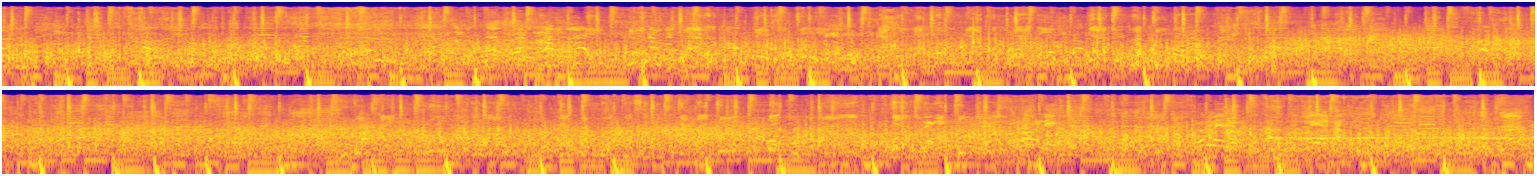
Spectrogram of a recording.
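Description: Continuous loud rush of churning sea water and wind while a purse seine is hauled in by hand over a boat's side, with music and voices running throughout. A brief steady tone sounds near the end.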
